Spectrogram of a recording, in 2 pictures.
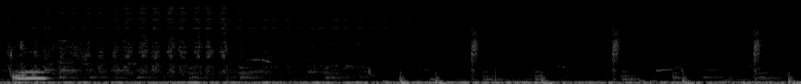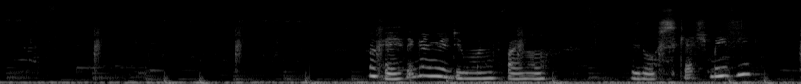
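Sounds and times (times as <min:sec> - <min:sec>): pencil scratching on paper: 0:00.0 - 0:04.6, 0:09.5 - 0:11.1
quiet background music: 0:00.0 - 0:16.0.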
